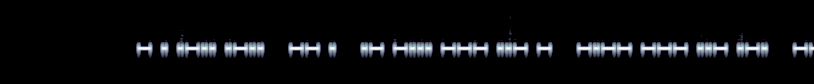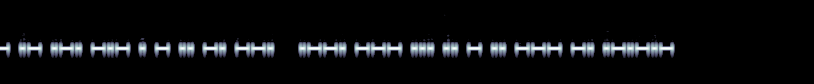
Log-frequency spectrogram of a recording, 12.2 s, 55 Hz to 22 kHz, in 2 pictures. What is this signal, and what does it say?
Morse code, heard as a keyed tone, about 37 wpm, 700 Hz. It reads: TELL ME ABOUT YOUR MARKETING POSITION.
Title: Sentences from Top 1000 Words - Review Part 5 - 40wpm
